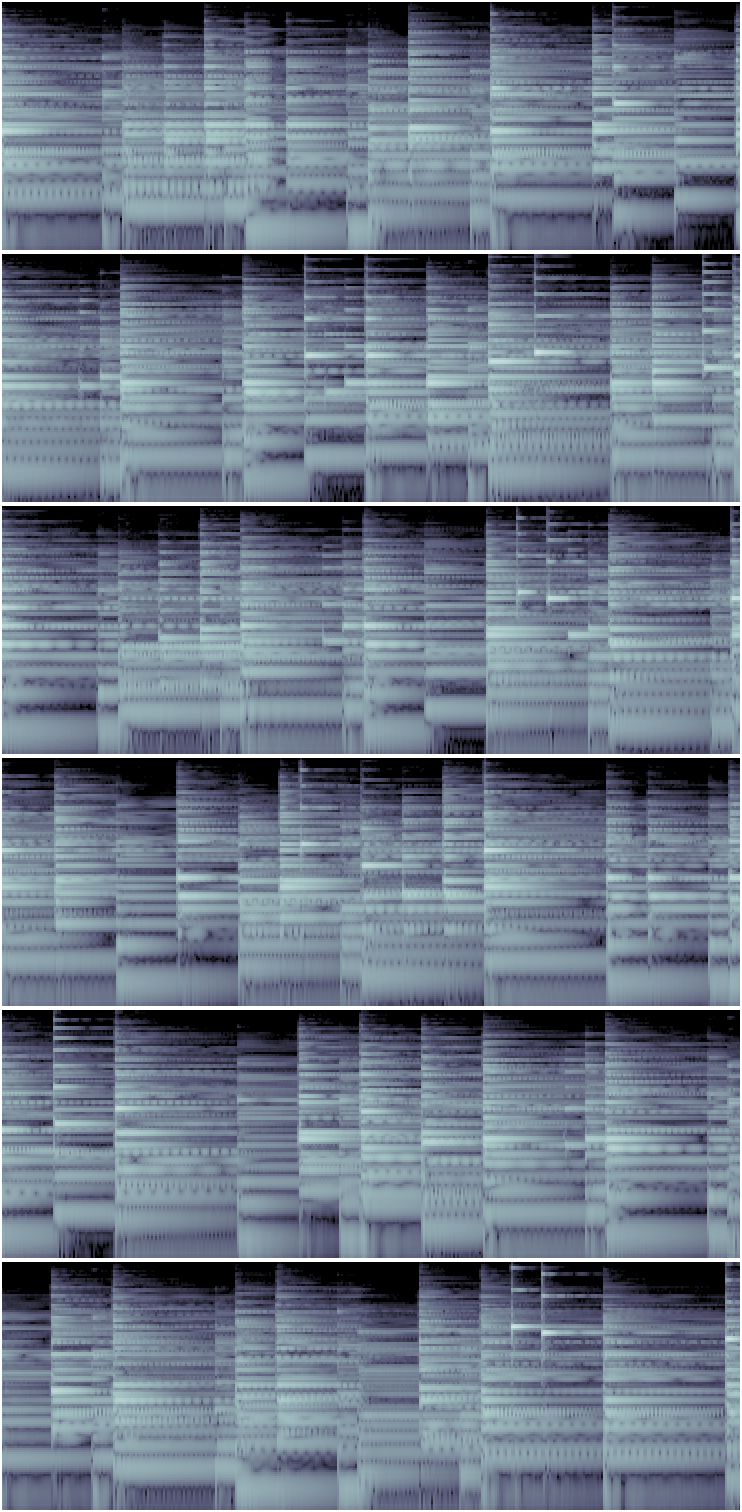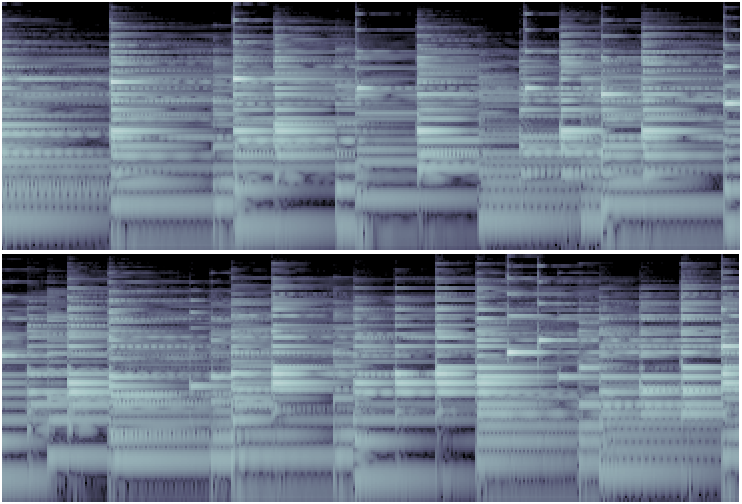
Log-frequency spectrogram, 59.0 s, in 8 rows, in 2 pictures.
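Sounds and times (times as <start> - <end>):
romantic wedding piano music: 0.0 - 59.0.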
